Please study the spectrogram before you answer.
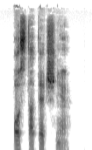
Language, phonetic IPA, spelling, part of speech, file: Polish, [ˌɔstaˈtɛt͡ʃʲɲɛ], ostatecznie, adverb, Pl-ostatecznie.ogg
